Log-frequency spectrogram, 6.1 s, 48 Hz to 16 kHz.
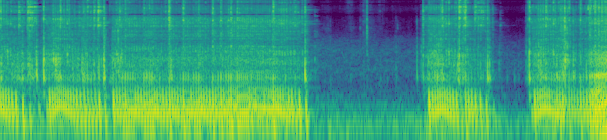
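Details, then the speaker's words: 2004 Ryobi two-stroke hedge trimmer after carburettor clean, new diaphragm, gasket and fuel hoses, engine service and greased blade gearbox; cold start, steady buzz dipping briefly off throttle then picking back up cleanly, running fine after repair. "i greased the gearbox for the blades and everything should be good now"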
